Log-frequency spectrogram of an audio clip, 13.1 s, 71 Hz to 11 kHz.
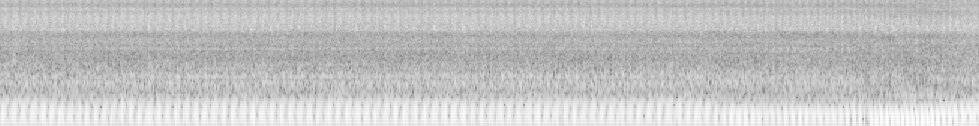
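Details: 1947 Ford 8N tractor, just started on jumper cable, out of gear: low lumpy idle sagging and wavering as if about to die, then steadying slightly as the carb is adjusted with a screwdriver; rough idle, smooths out after carb adjustment.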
